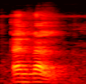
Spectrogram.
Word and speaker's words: Annales: How to pronounce Annales?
